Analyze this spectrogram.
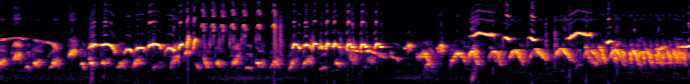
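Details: White-rumped shama singing in energetic 'tembakan' contest style: dense, fast trilled rattles and slurred whistles, with high thin notes layered above and almost no pause.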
